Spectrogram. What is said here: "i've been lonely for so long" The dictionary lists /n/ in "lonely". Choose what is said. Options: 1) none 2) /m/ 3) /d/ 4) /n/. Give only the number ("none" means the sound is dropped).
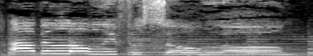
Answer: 4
